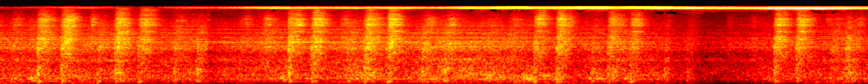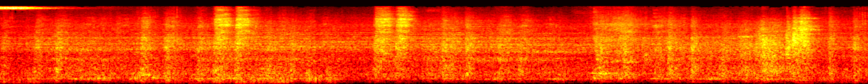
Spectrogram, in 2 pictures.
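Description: Freight train of container wagons rolling past close by, the wheels clattering steadily over the rail joints.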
